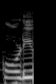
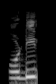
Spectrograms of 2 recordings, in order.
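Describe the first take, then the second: First: The middle consonant is a quick tongue flap. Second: The middle consonant is a plain d stop. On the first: The speaker calls it right. "कोडी होता है, नीचे अ, नुक्ता लगा हुआ है ना" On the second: The speaker calls it wrong. "कोडी नहीं होता है"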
